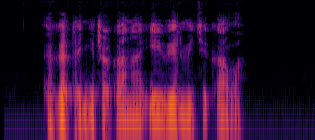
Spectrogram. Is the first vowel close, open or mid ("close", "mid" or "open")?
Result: mid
